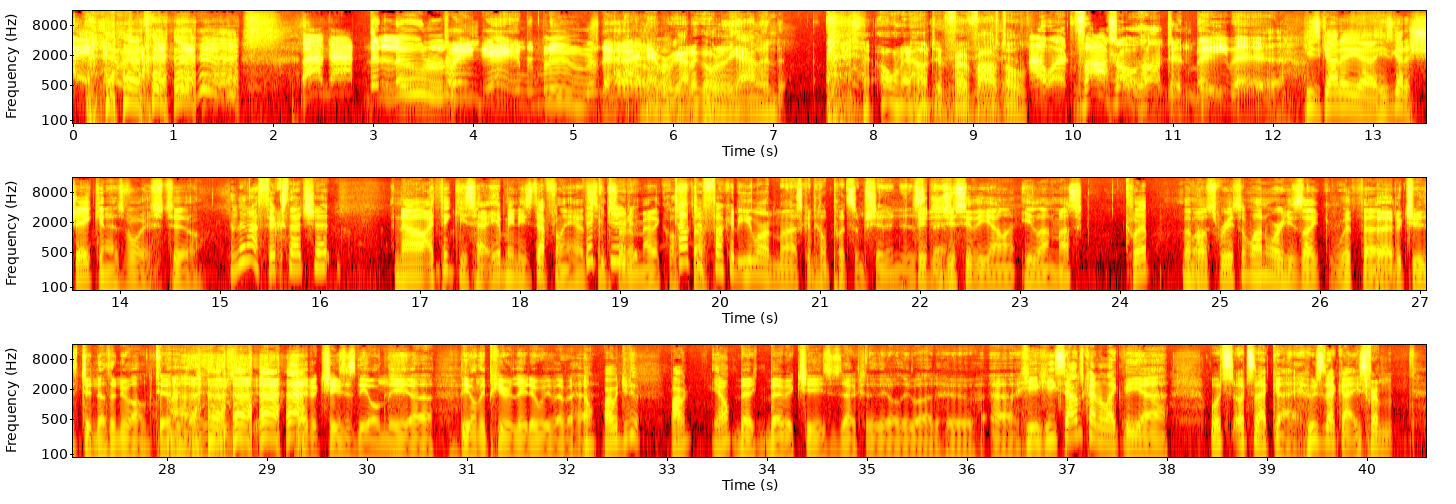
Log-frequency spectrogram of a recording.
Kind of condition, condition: setting, outdoors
